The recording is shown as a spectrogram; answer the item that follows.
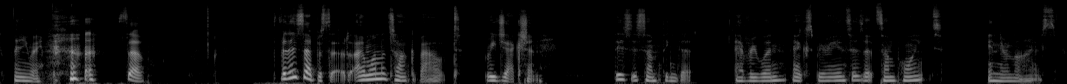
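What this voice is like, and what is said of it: Scratchy voice from a cold. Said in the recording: “I am fighting off a cold, so if my voice is a little scratchy”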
